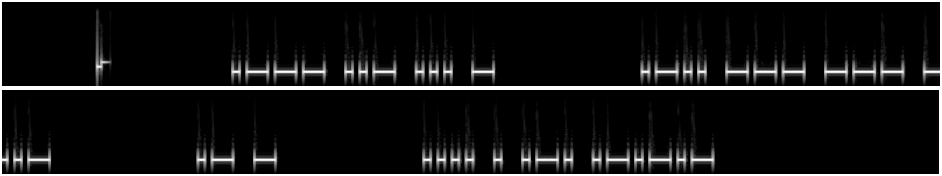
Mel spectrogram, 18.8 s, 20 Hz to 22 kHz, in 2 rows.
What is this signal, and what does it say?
Morse code, heard as a keyed tone, about 17 wpm, 700 Hz. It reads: JUST LOOK AT HER.
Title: 3x Word-Spacing - Sentences from Top 200 Words - 17wpm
